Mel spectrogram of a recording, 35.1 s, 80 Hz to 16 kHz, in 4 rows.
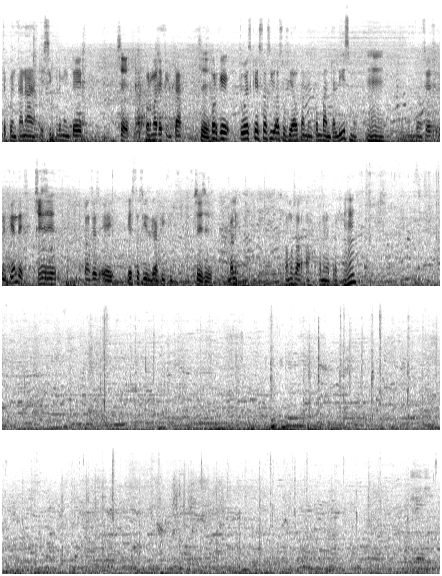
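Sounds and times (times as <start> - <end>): faint music: 0.0 - 35.0
indistinct voices: 15.0 - 35.0
low rumble on microphone: 16.2 - 34.2
footsteps on concrete: 19.2 - 35.0.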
